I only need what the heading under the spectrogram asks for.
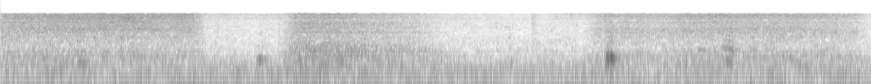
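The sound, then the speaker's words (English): Forceful breathing out through the right nostril in a breathing exercise: a few loud, rushing hisses of breath separated by quieter gaps. “Right hand, blow the right nostril. Inhale.”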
